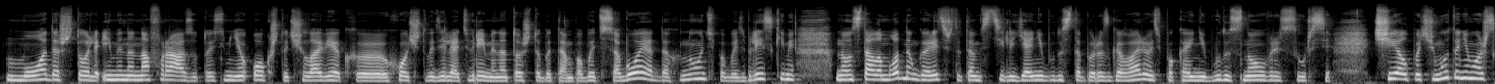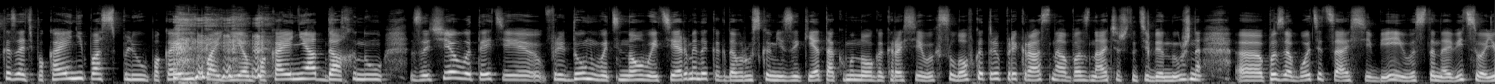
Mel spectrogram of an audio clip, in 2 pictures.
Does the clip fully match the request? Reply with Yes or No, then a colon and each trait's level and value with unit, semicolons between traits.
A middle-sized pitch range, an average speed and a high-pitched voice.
No: average, 3.7 semitones; fast, 185 wpm; high, 205 Hz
